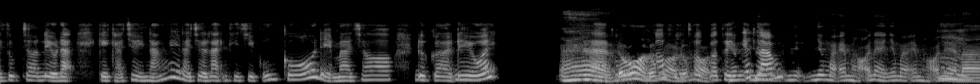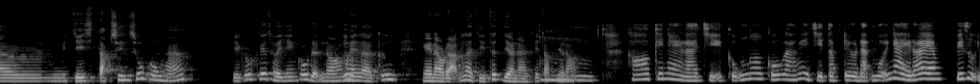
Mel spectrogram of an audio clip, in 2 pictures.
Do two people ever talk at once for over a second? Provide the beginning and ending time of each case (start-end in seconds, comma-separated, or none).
5.7-7.8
